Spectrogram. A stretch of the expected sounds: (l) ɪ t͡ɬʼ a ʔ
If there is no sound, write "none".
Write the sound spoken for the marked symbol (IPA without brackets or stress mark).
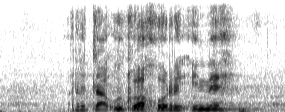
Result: r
